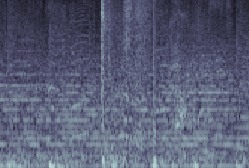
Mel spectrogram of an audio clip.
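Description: Orchestral film score with held tones, cut by three sharp bangs about half a second apart, the loudest about a second in.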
